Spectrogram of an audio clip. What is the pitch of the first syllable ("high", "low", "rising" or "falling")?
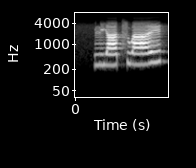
rising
